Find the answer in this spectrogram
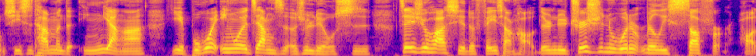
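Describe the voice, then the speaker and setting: A woman's voice: low voice, no echo, studio quality. A woman from Taiwan, hosting a podcast lesson as an English teacher. She is upbeat and chatty and explains words step by step.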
